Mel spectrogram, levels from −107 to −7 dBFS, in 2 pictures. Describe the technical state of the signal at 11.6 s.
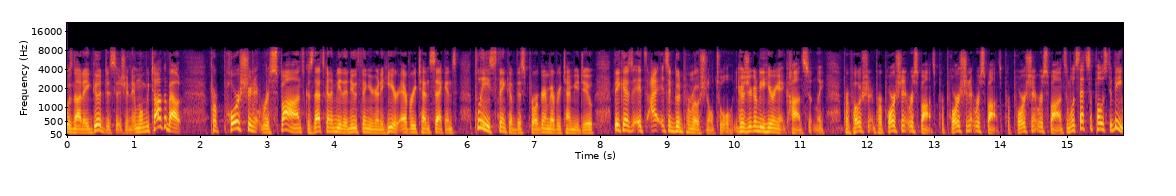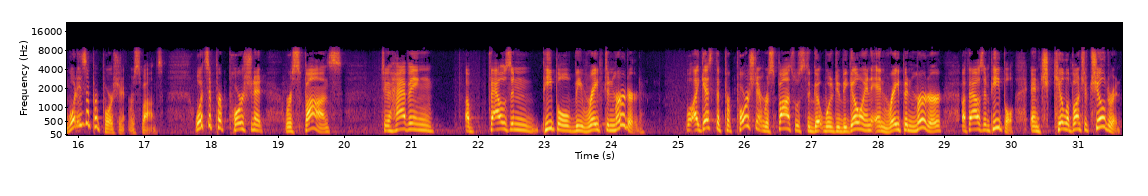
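At 11.6 s the background is gated by the echo canceller. This gating runs from 1.7 s to the end of the clip. While the far end's audio plays through the loudspeaker, the canceller pulls the microphone down hard. The room sound behind the speech dips or vanishes, by about 40 dB at its deepest. It comes back when the canceller releases.

From 11.56 to 11.64 s there is also a brief echo leak. A very faint delayed copy of the speech appears, trailing it by about 308 ms. It is far quieter than the speech and lasts only a scrap before it stops. The likely cause is a loudspeaker-side echo canceller that did not fully remove what its microphone picked up, so a remnant was sent back down the call.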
